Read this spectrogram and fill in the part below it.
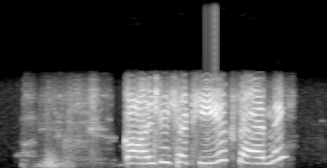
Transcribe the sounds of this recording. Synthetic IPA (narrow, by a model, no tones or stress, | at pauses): kaːlʈit͡ʃʰɐʈʰiːeksɛːɾnɐ̃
